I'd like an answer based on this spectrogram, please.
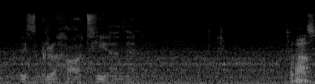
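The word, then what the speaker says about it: G'raha Tia: Thy true name is Grahatia, then. So that's how you pronounce it.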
